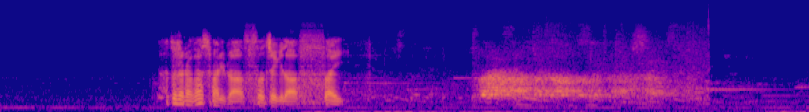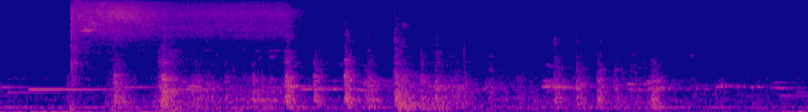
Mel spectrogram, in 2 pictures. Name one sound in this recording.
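A stopped electric train hums quietly while idling.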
